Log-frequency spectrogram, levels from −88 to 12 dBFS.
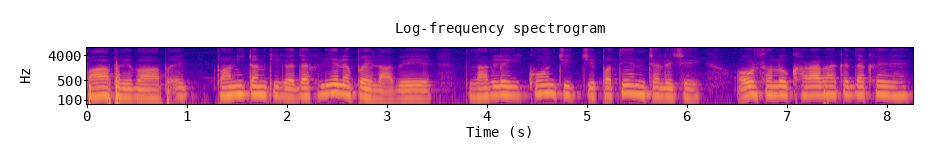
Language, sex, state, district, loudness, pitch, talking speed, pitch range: Maithili, male, Bihar, Madhepura, -22 LUFS, 150 Hz, 210 wpm, 135-160 Hz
